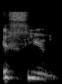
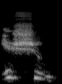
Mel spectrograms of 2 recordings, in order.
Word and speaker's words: issue: Sometimes you hear people saying issue, and some people say issue. Yes? Now, why is that? So one is British and one is American.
